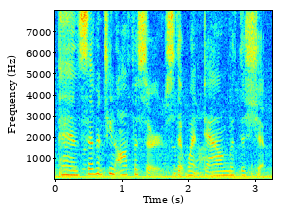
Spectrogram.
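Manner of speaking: ordinary talk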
